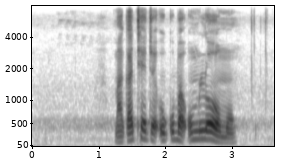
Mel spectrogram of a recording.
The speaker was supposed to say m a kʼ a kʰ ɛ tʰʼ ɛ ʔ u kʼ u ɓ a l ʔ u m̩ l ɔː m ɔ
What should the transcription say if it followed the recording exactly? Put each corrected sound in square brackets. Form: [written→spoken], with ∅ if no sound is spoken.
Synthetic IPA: m a kʼ a [kʰ→tʰ] ɛ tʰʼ ɛ ʔ u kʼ u ɓ a [l→∅] ʔ u m̩ l ɔː m ɔ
